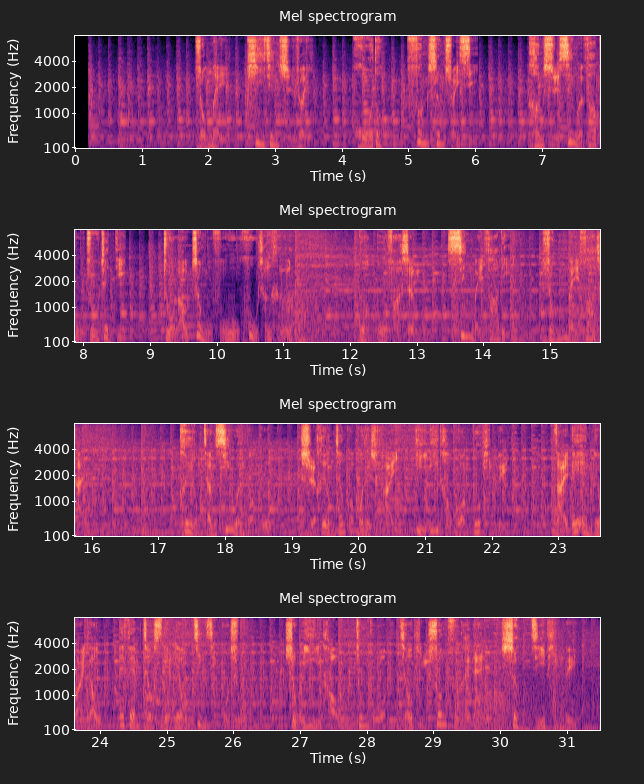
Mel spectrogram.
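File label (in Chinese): 电台片花新闻广播; 黑龙江新闻广播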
